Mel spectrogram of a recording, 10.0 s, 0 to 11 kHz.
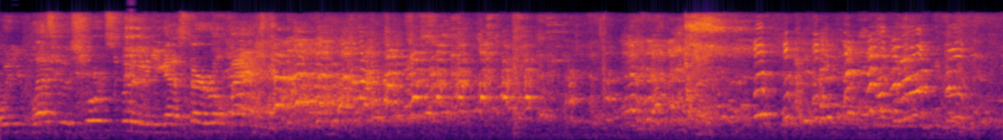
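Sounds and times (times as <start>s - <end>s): people talking: 0.0s - 2.9s
audience laughing: 2.3s - 10.0s.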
